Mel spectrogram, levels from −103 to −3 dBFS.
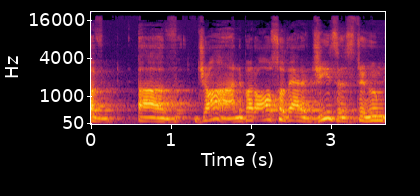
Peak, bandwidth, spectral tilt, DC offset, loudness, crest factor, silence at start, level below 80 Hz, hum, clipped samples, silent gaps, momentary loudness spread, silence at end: -4 dBFS; 19 kHz; -5.5 dB/octave; under 0.1%; -20 LUFS; 14 dB; 0 s; -68 dBFS; none; under 0.1%; none; 9 LU; 0 s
